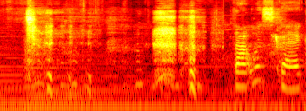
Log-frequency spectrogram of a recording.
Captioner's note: laughing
